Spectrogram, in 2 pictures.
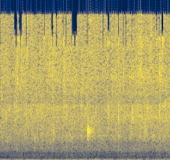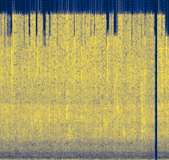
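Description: Two medium sliced onions sizzle in a pan for a homestyle Bengali koi fish curry, giving a steady close hiss with one sharp click near the end and no talking.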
